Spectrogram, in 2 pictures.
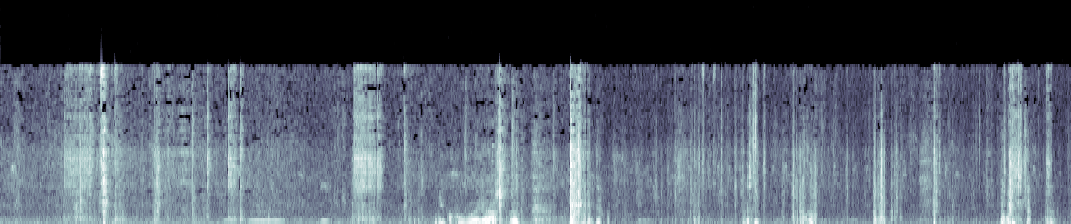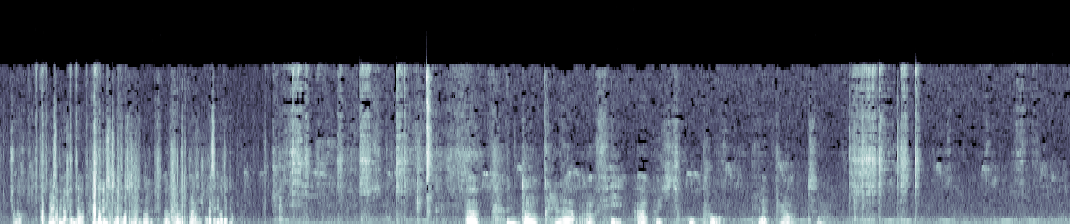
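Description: A metal trowel scrapes and scoops soil.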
